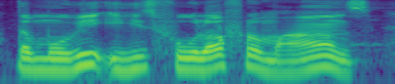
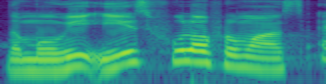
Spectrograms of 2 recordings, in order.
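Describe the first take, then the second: First: "The movie is full of romance" said slowly, stress on movie; slow model. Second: "The movie is full of romance" repeated slowly, stress on full. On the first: Teacher modelling an English sentence slowly. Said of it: "तो कैसे बोलेंगे". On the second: Teacher repeating the model sentence slowly. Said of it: "ऐसे बोल सकते हैं". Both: Shown as a demonstration.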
